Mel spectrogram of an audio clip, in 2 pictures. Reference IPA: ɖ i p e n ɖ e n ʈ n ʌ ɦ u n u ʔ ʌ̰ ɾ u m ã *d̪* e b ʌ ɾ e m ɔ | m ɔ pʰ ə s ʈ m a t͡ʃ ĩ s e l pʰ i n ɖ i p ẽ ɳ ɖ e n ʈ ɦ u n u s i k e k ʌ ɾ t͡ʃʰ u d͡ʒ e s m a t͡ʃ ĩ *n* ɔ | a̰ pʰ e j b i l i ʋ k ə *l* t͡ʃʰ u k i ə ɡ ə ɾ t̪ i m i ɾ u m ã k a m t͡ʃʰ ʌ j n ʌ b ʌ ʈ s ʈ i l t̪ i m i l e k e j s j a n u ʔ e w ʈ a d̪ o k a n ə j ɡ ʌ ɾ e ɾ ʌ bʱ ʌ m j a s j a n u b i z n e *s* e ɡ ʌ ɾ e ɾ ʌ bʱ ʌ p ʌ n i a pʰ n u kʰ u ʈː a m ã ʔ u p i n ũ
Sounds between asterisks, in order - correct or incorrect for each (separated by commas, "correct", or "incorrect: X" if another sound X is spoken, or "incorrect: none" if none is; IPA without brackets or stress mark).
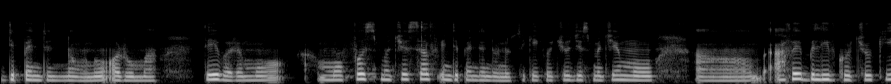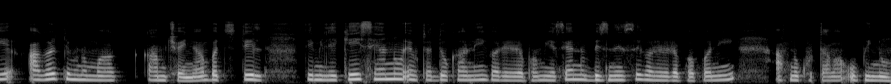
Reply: incorrect: t̪, incorrect: m, incorrect: ɾ, correct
